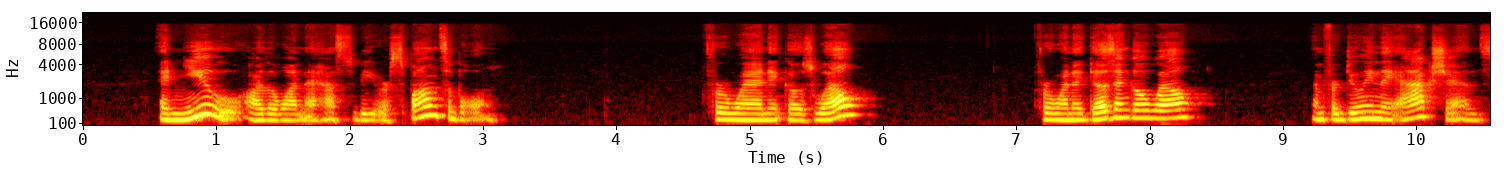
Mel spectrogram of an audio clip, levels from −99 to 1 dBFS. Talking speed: 150 wpm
